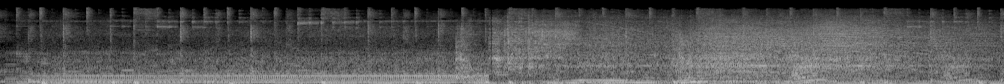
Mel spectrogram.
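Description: Nissan VR38DETT twin-turbo V6 running on an engine test stand during its performance check: a steady idle for about five seconds, then revved up and down a few times.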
